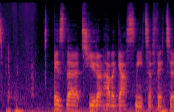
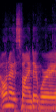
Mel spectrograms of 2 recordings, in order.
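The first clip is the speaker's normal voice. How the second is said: mock sweet call agent; 8 semitones higher, 3 dB louder, faster than usual. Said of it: "And she was like".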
